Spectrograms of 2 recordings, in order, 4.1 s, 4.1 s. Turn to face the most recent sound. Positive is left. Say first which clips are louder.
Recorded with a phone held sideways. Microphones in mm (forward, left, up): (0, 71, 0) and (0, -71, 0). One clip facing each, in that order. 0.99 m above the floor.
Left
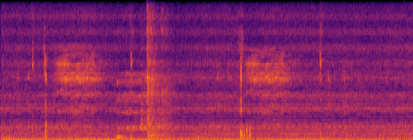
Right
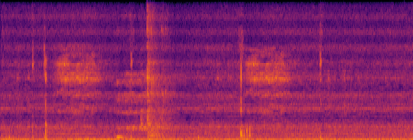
# left 1 dB
turn(degrees=15)  # may be behind; listen again after turning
